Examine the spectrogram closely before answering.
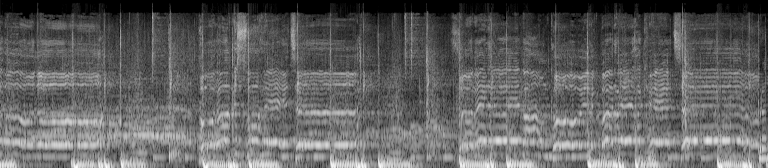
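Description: A man sings a Ukrainian folk song over a loud, full band, with heavy low drum hits pulsing beneath the sustained vocal line throughout.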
